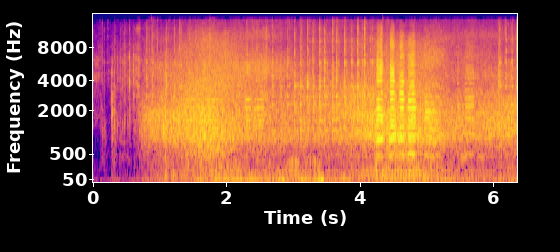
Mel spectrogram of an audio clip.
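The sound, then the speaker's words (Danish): Car horns honk repeatedly in short bursts as cars pass Trump supporters waving signs and flags on a busy country road east of Johnstown. The honking sounds over the steady rumble of passing traffic, with a cluster of toots growing louder near the end. “Og på en tæt trafikeret landevej øst for Johnstown dytter biler i hobetal, når de kører forbi Trump-tilhængere, der vifter med skilte og flag og trutter i deres horn.”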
